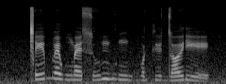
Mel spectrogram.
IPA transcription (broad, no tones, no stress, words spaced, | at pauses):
ǀebæwŋ͡mæ so̤mbuŋ͡mi̤b ɒkʲodɒə̯ ɾʲe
